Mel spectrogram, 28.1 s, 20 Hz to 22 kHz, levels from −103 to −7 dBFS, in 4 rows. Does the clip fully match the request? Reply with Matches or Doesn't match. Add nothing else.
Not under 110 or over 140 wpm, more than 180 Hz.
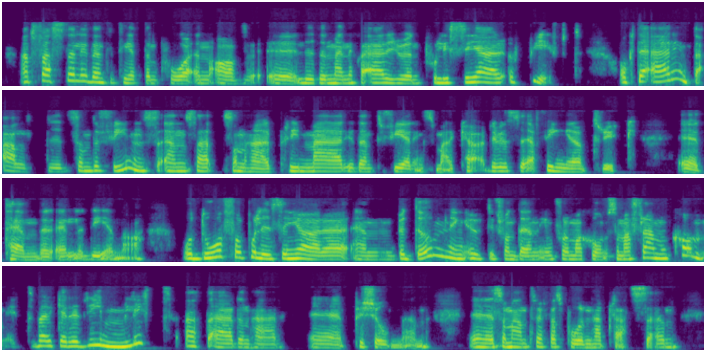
Matches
